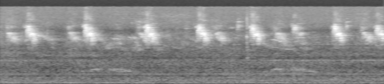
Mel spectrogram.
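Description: Small bird chirping repeatedly: short, quick, downward-sliding notes about one or two a second, over a faint steady hum.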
